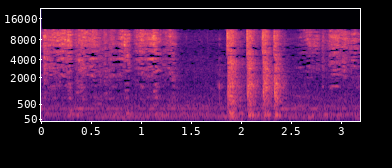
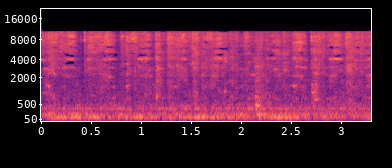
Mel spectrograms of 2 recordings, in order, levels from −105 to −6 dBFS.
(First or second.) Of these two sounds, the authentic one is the first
